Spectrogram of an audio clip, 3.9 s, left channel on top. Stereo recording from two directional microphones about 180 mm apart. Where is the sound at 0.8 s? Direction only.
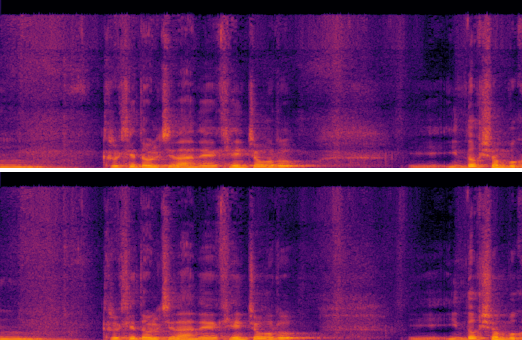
15° right (ahead or behind).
